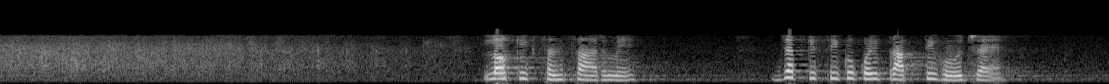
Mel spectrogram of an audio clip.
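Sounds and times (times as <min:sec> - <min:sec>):
applause welcoming a guest speaker: 0:00.0 - 0:04.8
speech: 0:04.8 - 0:06.5, 0:07.8 - 0:10.1.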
